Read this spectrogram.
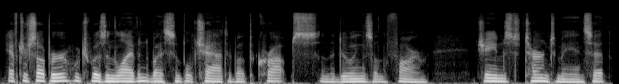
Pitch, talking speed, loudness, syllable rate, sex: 130 Hz, 225 wpm, -16 LUFS, 5.9 syllables/s, male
